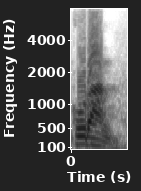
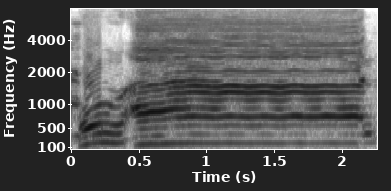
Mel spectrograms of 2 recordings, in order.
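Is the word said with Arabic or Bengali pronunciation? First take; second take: Bengali; Arabic. First: The word has plain Bengali pronunciation. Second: The word has full Arabic pronunciation. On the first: The speaker calls it wrong. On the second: The speaker calls it right.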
